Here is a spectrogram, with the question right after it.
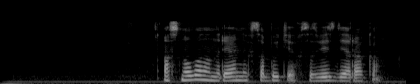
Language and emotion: Russian, neutral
